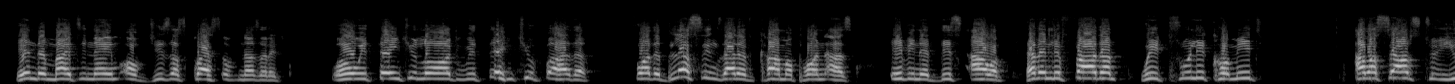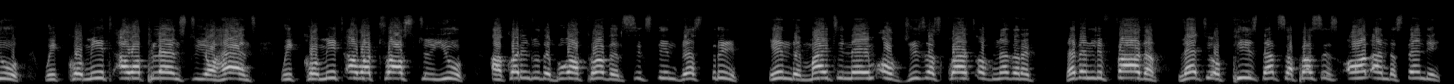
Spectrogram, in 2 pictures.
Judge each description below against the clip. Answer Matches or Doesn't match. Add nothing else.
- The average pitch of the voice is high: Matches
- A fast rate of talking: Doesn't match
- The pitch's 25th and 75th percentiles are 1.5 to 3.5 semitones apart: Matches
